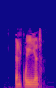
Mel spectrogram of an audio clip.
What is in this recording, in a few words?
"unquiet", english; adjectives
